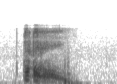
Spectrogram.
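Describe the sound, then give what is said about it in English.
A single short cough, one rough, throaty burst of about half a second, fairly faint and alone. “Pardon me. I needed to cough a little bit.”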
